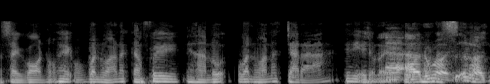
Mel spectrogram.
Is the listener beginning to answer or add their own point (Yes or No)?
Yes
